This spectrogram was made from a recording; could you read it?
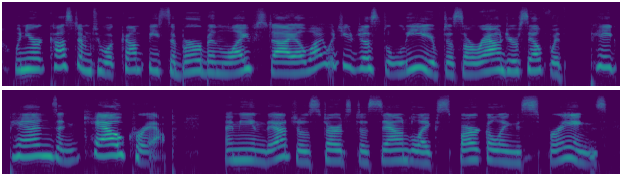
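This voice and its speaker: A woman's voice: fairly high pitch, slow pace, bright, forceful tone, no room sound. A woman playing a gossipy, petty, easily flustered middle-aged American suburban mom, chattily hosting her podcast in a scripted comedic monologue. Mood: rambling, distracted. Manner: chatty, indignant, with muttered asides. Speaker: podcast host.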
